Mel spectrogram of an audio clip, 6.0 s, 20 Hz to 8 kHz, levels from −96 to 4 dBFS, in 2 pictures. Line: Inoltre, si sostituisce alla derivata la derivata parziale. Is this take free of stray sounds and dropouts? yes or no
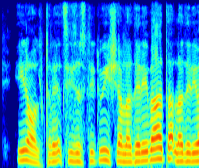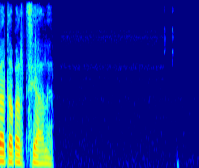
yes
